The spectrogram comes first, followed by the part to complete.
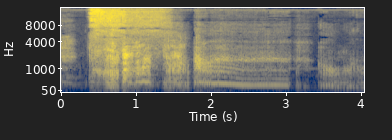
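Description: A chihuahua growling: a harsh, noisy snarl for about a second and a half, then a longer, steadier growl.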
